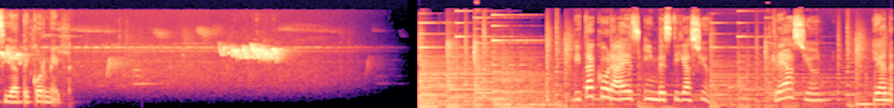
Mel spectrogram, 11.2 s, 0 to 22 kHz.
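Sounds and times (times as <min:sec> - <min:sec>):
speech: 0:00.0 - 0:01.0, 0:07.2 - 0:09.1, 0:09.7 - 0:11.1
chestnut-backed greenlet singing a thin high trill: 0:00.0 - 0:04.8
music: 0:05.3 - 0:11.1.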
